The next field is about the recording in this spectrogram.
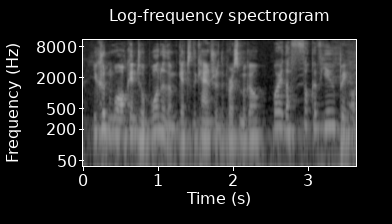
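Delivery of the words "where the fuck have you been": high mock outrage; angry barista. Imagined coffee shop worker scolding a customer, high mock outrage. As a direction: bark at the customer like a cabbie would.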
